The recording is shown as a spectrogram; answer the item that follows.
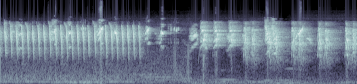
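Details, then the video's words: Long-tailed shrike in its natural habitat delivering a fast, even rattling series of harsh notes for two seconds, then louder scratchy chattering bursts spaced about half a second apart. "SUARA BURUNG CENDET DI HABITAT ASLINYA"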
